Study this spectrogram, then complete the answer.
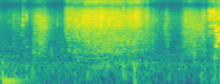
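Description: Water splashes out of a wooden bucket.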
